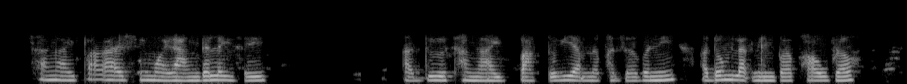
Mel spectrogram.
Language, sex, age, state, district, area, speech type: Manipuri, female, 45-60, Manipur, Churachandpur, urban, conversation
